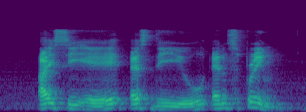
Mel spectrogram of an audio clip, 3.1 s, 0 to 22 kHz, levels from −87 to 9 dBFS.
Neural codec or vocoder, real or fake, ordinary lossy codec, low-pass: none; real; none; 7.2 kHz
